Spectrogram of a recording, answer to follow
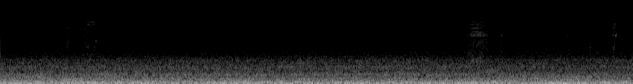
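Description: Steady cabin noise of a 2015 BMW 520d M Sport driving at motorway speed: a low, even rumble of tyres on the road and the car's 2.0-litre four-cylinder diesel, heard from inside the car.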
